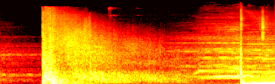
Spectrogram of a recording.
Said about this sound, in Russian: Ружье в моих руках, и оно выстрелит.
